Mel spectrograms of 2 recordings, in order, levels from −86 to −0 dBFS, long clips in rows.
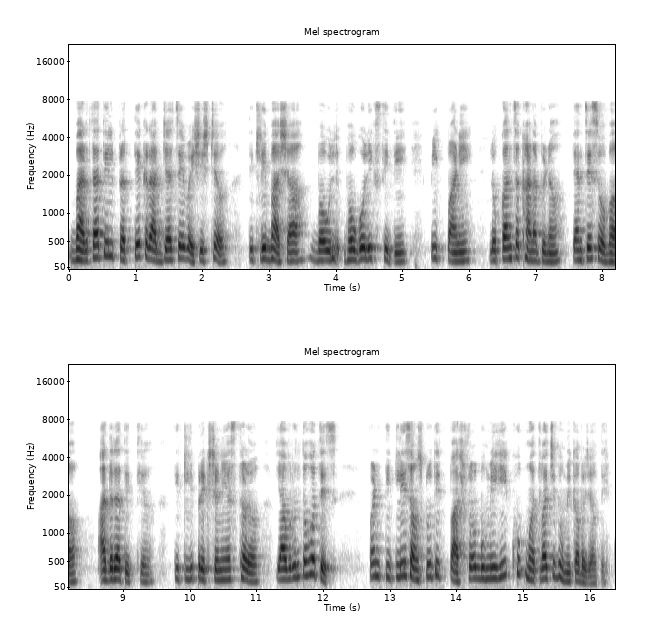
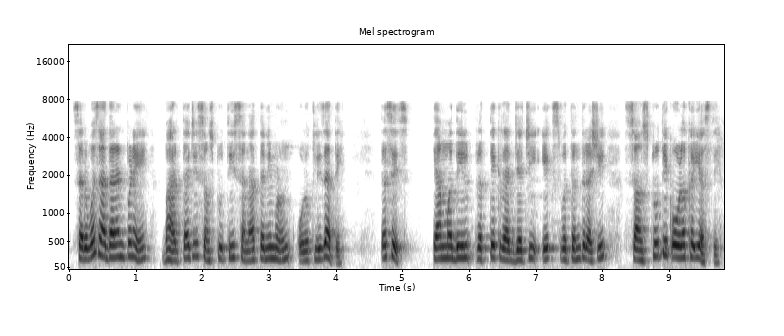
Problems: constant background noise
